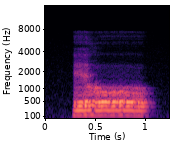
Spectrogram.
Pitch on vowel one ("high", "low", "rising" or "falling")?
high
